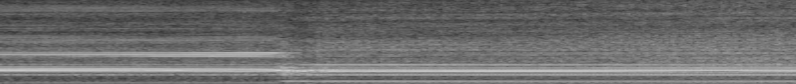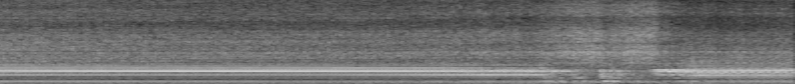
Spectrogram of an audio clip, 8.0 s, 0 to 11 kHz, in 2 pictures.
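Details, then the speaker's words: Roughing a pocket with a 1/2 in high-feed cutter on an extension (long overhang), 0.050 in depth cuts with a large stepover: a loud, steady high-pitched squeal with a ringing undertone. End mill chatter, meaning vibration. "I'm doing this on purpose for roughing pass you're going to get some squealing sometimes but remember squealing means vibration and not only is that going to give you a much rougher finish it's also going to make it harder to hold tolerances"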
